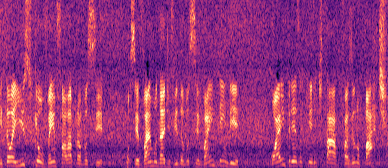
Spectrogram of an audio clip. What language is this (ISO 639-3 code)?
por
